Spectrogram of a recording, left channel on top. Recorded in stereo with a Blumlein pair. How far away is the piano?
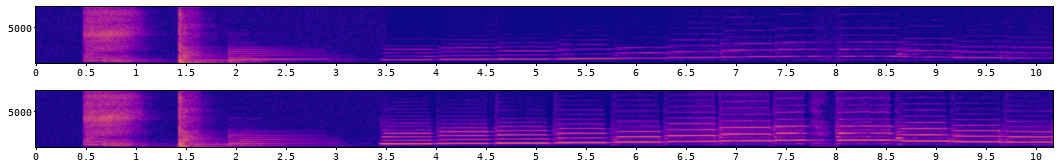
About 7.5 m.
